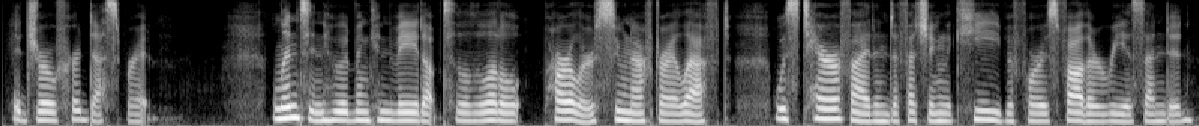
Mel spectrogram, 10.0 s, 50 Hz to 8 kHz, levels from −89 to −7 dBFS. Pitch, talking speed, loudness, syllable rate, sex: 195 Hz, 175 wpm, -18 LUFS, 5.7 syllables/s, female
